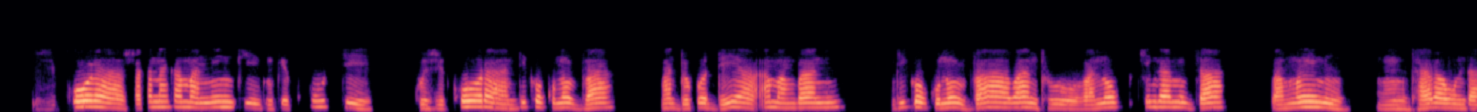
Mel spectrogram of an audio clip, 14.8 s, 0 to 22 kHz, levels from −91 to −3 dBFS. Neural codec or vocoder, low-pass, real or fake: codec, 16 kHz in and 24 kHz out, 2.2 kbps, FireRedTTS-2 codec; 3.6 kHz; fake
